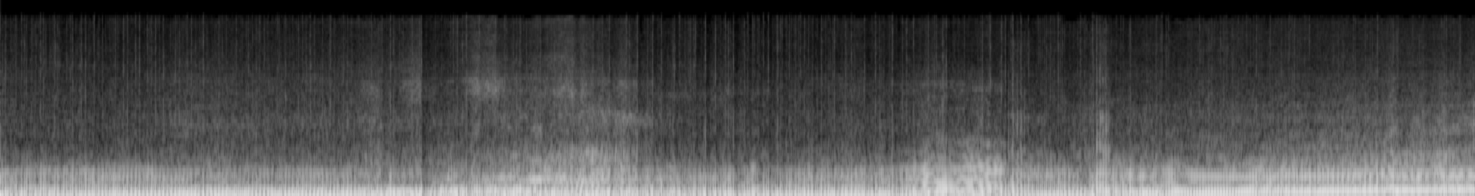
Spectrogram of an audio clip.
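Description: Motorcycle engine running under way at close range, its pitch rising and falling with the throttle: a sharp drop about ten seconds in, then a slow climb.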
